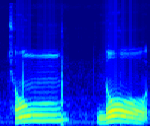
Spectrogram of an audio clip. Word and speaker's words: 종로: 종로 같은 경우에는 이응하고 리을하고 만나면 이응이 비음이기 때문에 리을이 비음 니은으로 바뀝니다. 그래서 발음을 하면 종노 이렇게 발음을 해야 맞겠죠.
